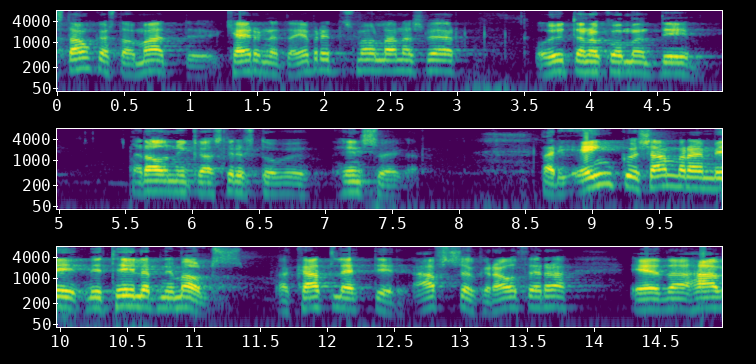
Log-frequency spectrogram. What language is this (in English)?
Icelandic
